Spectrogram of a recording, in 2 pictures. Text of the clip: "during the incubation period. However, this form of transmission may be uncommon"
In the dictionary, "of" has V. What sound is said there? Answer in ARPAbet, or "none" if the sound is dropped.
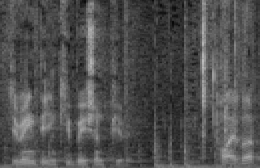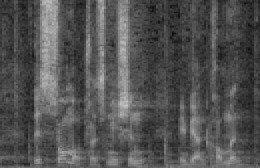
F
